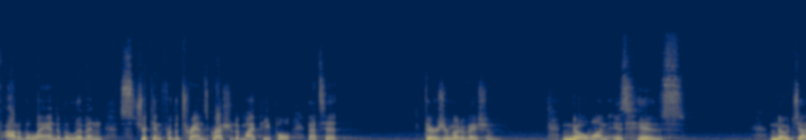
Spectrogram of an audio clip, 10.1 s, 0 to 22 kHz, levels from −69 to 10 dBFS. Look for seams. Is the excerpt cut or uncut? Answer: cut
